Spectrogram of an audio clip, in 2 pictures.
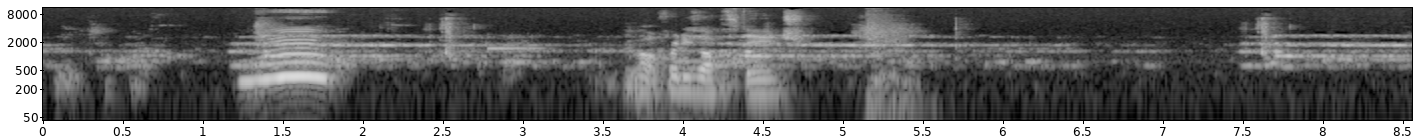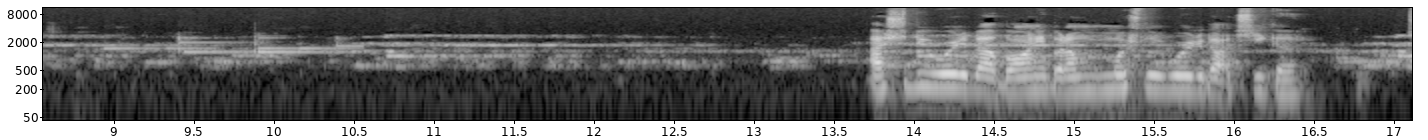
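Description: A music box plays a tinkling tune.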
